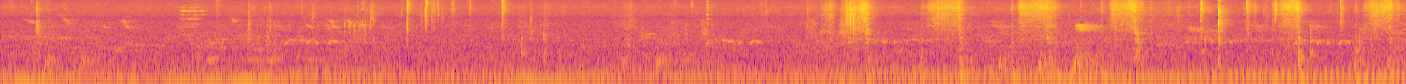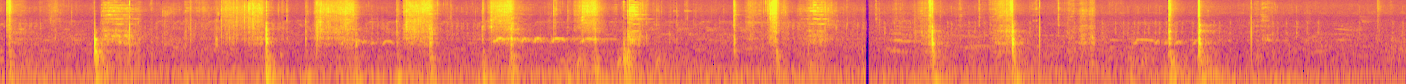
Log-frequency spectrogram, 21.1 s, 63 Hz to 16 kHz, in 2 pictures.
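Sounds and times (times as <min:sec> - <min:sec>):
soft cutting sounds: 0:06.0 - 0:20.1.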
